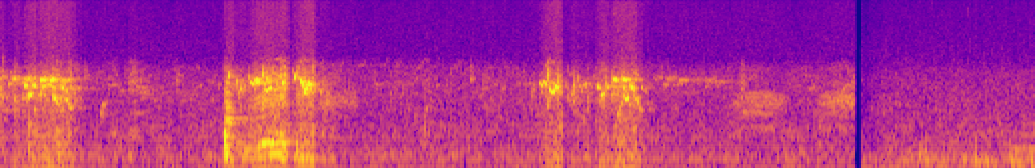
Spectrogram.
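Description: Birds calling in three short bursts, near the start, about two seconds in and about four seconds in.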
